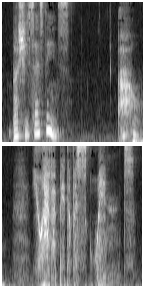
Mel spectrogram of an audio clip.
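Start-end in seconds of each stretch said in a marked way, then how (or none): 2.3-5.5 slow, hushed, confidential whisper. Retelling what the optometrist told them: imitating someone whispering. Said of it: "she actually whispers it to me".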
